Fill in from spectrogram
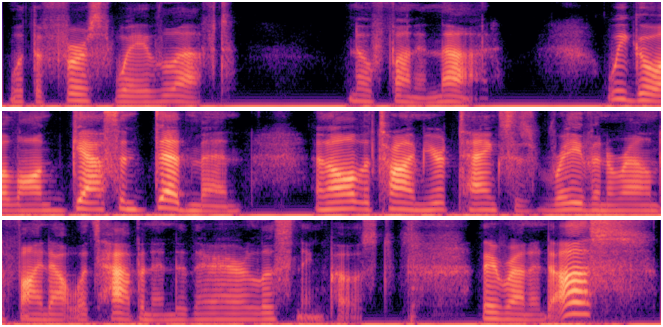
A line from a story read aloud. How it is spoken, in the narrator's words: he said bitterly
